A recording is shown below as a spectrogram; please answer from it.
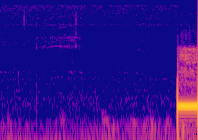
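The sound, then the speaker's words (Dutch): Ringing tone of an outgoing telephone call: after near silence, a single steady, loud tone starts abruptly just before the end and holds at one pitch. “En we bellen even met Martijn Martijn van de Vlist”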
